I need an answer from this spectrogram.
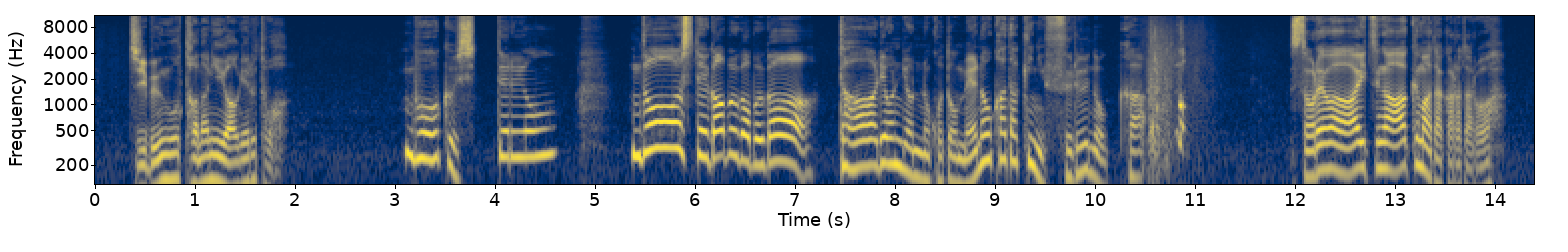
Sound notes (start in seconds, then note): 2.2 wickedly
